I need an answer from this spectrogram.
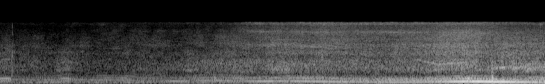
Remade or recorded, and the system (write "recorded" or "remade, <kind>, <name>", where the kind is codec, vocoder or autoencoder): recorded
